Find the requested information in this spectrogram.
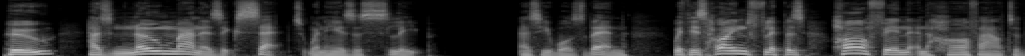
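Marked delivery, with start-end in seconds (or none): none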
